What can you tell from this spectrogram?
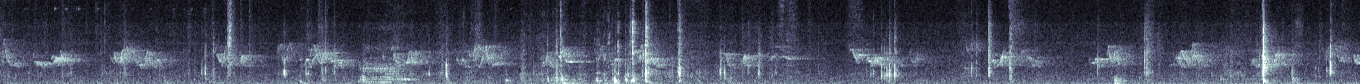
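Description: Birds chirping, with scattered rustles and clicks from a plastic sheet being handled, and one sharp click near the end.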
